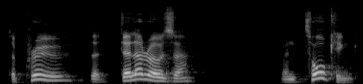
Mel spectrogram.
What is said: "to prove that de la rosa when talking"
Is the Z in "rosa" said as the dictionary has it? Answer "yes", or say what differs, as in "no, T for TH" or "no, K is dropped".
yes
